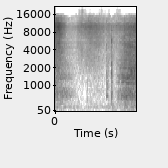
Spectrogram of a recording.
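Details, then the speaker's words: Piaggio Fly 125 scooter, case off, wheel hand-spun: a quiet, even whirr with no grinding. This bearing is silent and looks quite new, unlike an old-looking bearing that sounded unhealthy; it is a sealed bearing. "this bearing is silent and uh actually this Burning looks really old and that bearing looks quite new"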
